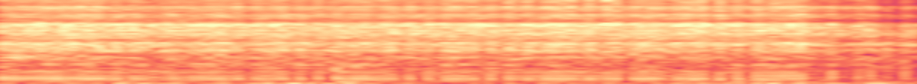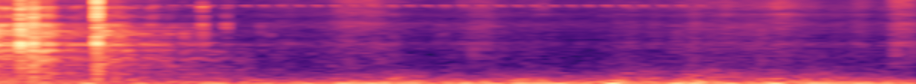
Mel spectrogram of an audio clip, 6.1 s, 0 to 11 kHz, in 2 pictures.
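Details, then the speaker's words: Saito FA-45 original ringless ABC four-stroke model engine on 5% nitro, bad bearings: steady high buzz at only 8,700 rpm versus expected over 9,500, running very hot, then quits; sounds tired, short of full revs. "I see the engine feels really hot already and it was only running at 8700 RPM and this engine should run well over 9 9500"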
